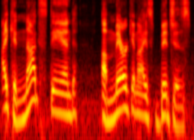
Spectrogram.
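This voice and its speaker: A man's voice: on the high side, lively intonation, unhurried, gravelly, a bit bright, no echo. A man hosting a reaction show, commenting on a clip in a brash, mocking, profane and repetitive manner.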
